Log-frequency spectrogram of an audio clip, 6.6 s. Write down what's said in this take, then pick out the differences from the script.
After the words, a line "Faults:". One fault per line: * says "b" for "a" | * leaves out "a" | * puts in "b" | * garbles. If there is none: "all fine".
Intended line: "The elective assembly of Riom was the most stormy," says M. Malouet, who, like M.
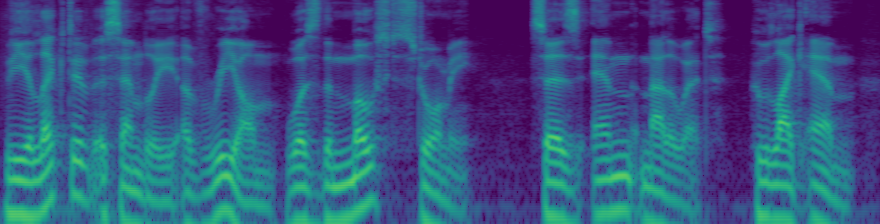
"The elective assembly of Riom was the most stormy," says M. Malouet, who, like M.
Faults:
all fine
